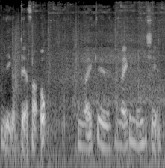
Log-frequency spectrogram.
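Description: A woman giving excitable let's play commentary, swearing and shrieking as she plays. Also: mid-range voice, vocal fry, background noise. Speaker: gamer.

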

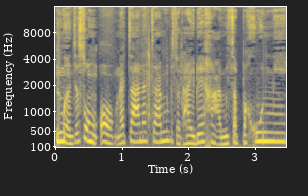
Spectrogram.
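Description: A woman's voice: fairly high pitch, steady tone, fast talker, darkish tone. A woman chatting casually in a home product review vlog, rambling and teasing, with slangy asides. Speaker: vlogger. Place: bedroom at home.

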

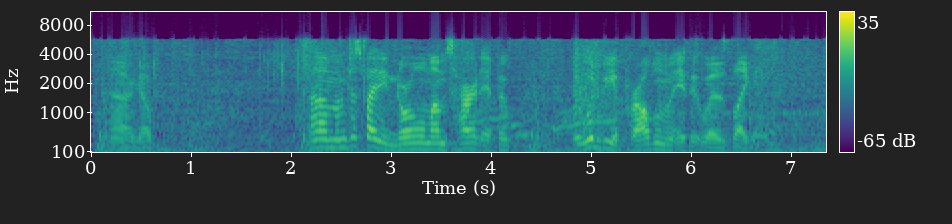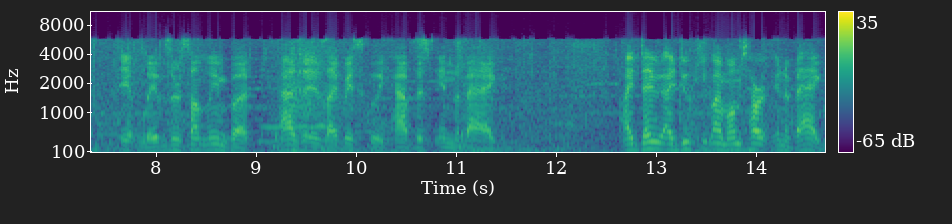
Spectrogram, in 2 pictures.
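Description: Rowdy, rambling young man, lively pitch. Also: normal speed, long pauses. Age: young adult. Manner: rowdy, silly, drunken party-animal rambling. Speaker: livestream host playing a video game. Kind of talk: casual game commentary. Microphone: microphone pulled close to the face. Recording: dull lo-fi stream audio with music. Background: game music.

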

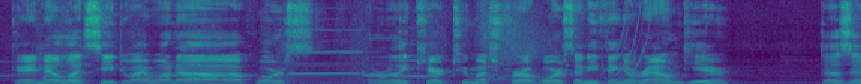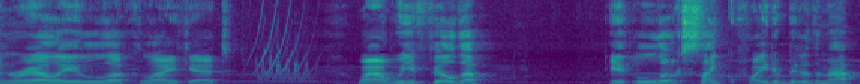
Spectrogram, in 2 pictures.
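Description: Game music plays clearly behind a man commenting casually on his playthrough. His voice sits at a middle pitch. He is chatty, thinks aloud and tends to repeat phrases to himself as he works things out. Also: animated, moderate pace, fairly bright tone. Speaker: video game streamer doing a playthrough. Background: video game music.

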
